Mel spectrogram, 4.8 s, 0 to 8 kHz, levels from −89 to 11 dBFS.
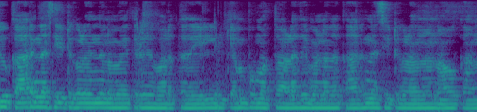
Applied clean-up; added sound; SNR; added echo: neural separator model SepFormer DNS4.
